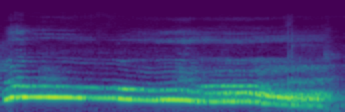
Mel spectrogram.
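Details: An Alaskan Malamute named Luoluo howls beside its owner, who is too sick to get out of bed. One long, smooth howl starts high and slowly glides downward, then wavers and breaks slightly as it fades at the end.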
